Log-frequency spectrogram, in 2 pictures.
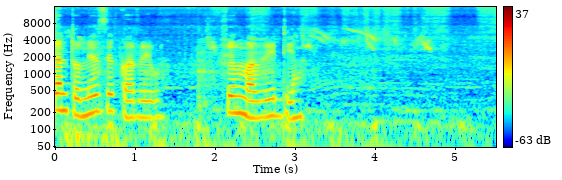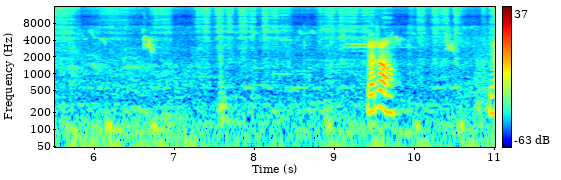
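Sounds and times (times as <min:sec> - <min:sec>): bird chirps: 0:03.0 - 0:07.0, 0:08.3 - 0:10.7.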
